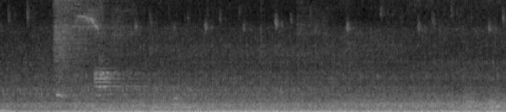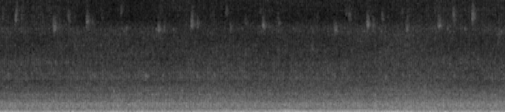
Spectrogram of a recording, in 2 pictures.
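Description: Heavy trucks rumble past close by, engines droning low and steady.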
